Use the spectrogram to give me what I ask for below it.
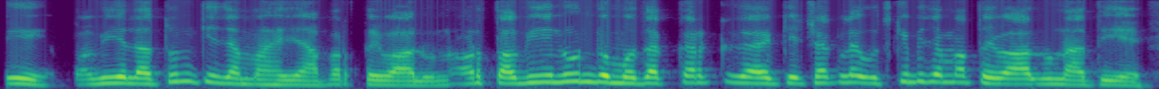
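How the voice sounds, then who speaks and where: Man, middle-aged, arabic teacher, high voice, mellow tone, dry sound, patient drilling. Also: lively intonation, normal speed, no room sound. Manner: patient, repeats and drills words. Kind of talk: classroom lesson.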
